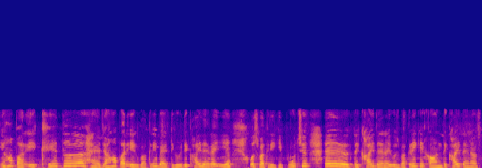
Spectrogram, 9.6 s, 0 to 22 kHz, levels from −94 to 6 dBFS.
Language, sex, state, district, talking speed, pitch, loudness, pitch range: Hindi, female, Uttarakhand, Uttarkashi, 200 wpm, 255 Hz, -18 LUFS, 225-300 Hz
